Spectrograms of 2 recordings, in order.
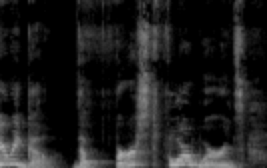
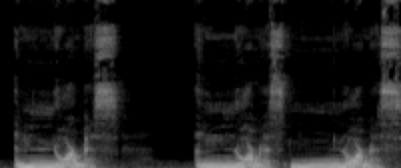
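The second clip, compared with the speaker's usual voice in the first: enormous with middle syllable stressed, said slowly. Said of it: "The stress is on the second syllable".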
